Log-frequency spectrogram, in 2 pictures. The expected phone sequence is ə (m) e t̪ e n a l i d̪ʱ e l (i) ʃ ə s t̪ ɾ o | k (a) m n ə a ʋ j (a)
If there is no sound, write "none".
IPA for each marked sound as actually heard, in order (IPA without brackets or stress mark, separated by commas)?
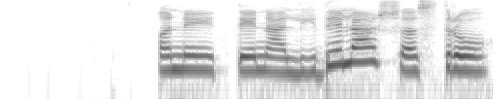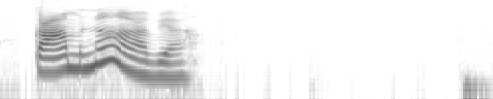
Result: n, a, a, a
